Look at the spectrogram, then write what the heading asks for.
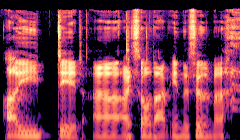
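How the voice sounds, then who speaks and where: A man's voice: mid-range voice, steady tone, brisk, a bit bright. A man co-hosting a podcast in casual film discussion, with a hesitant, rambling way of talking that often restarts phrases. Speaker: podcast co-host.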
